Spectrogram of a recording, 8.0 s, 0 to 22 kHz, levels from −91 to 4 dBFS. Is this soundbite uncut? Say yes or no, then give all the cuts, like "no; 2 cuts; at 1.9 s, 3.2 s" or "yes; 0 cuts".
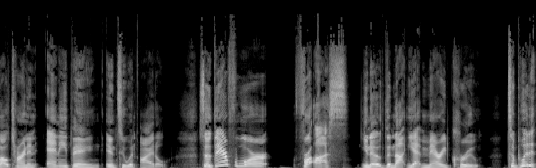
yes; 0 cuts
